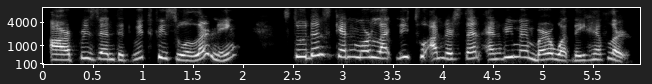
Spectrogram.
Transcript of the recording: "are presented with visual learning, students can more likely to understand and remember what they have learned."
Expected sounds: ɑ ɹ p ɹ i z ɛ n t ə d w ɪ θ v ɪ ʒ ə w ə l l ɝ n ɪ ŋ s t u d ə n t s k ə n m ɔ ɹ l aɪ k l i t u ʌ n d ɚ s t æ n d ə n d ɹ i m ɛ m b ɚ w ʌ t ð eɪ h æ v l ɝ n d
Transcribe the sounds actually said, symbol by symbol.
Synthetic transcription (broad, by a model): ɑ ɹ p ɹ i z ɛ n t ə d w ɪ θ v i z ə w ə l l ɝ n ɪ ŋ s t u d ə n t s k ə n m ɔ ɹ l aɪ k l i t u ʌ n d ɚ s t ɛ n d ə n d ɹ i m ɛ m b ɚ w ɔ t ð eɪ h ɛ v l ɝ n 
